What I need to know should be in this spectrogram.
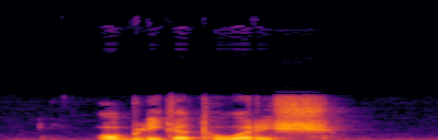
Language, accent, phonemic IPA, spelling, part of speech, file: German, Austria, /ɔbliɡaˈtoːʁɪʃ/, obligatorisch, adjective, De-at-obligatorisch.ogg
- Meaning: compulsory (mandatory)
